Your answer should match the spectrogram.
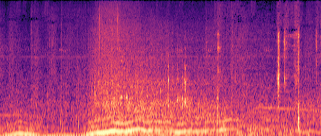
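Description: A BMW car engine drones in a video game as the car drives, its tone climbing steadily around two seconds in and then holding a wavering, revving pitch, with faint tire-squeal textures and a few short clicks near the end.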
